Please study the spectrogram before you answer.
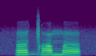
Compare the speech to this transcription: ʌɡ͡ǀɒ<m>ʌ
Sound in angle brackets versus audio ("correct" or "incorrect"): correct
